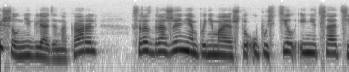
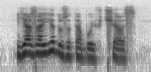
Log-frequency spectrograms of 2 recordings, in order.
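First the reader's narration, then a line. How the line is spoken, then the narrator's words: Dry offer. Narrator (Russian): сухо предложил Филипп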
